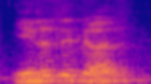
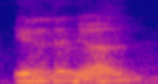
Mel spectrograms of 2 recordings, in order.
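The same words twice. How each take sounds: No difference in how they are said.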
